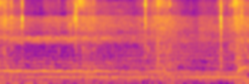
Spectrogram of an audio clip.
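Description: Power metal band playing live at full concert volume: a slow passage with a chord held by massed voices and keyboards over cymbal strikes, the chord shifting near the end.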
